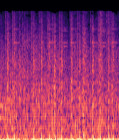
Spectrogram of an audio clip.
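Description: Continuous loud automatic gunfire from a video game hammers away in a dense, rapid rhythm, close and unbroken throughout.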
